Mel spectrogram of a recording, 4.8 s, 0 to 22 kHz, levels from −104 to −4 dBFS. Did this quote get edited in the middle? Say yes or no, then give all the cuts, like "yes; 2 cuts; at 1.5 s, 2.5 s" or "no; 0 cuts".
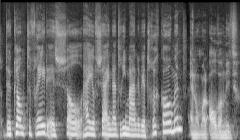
yes; 2 cuts; at 1.7 s, 3.6 s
